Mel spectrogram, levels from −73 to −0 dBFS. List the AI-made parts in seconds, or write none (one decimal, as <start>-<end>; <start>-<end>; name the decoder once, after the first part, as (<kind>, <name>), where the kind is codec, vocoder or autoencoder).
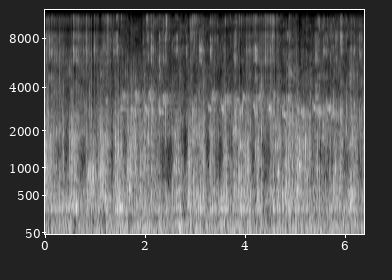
0.0-1.3 (autoencoder, DAC-VAE); 3.9-4.7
